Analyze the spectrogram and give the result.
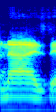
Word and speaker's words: Knies: Someone in chat says about plays on FanDuel play Matthews and Knies or however you pronounce his name. – Yeah. Knies. Yeah. Yeah.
